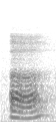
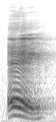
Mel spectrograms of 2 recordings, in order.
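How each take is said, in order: First: The vowel is a reduced 'uh' sound. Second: The vowel is a full 'ay' sound. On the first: The speaker calls it right. "we're going to use a, the schwa" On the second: The speaker calls it wrong. "you might look at that and say, A, A. And then you would write A. But do you say A?"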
